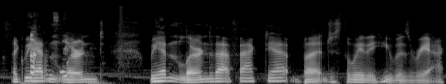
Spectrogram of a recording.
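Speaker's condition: No condition

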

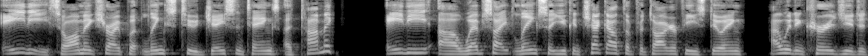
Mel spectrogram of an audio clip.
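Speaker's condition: No condition

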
